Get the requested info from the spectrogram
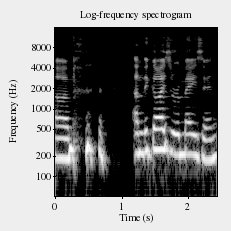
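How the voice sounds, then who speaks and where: A woman with a British accent speaks at a fairly high pitch in a dark, mellow tone with fairly even intonation. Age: 60s. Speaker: course student and agency owner. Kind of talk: testimonial. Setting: video call from home bedroom. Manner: halting with fillers.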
